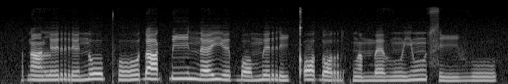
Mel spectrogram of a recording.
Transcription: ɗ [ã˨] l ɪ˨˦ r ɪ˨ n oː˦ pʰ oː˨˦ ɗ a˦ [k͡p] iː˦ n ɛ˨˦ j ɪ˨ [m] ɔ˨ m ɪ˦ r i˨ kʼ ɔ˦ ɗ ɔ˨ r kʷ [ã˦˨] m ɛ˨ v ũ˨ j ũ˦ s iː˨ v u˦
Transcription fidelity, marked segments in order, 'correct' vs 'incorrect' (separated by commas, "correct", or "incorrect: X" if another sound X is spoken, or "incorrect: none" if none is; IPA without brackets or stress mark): correct, correct, incorrect: ɓ, incorrect: ã˨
